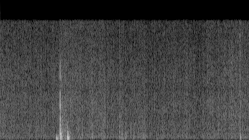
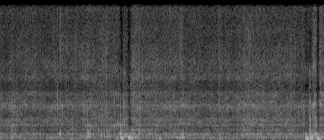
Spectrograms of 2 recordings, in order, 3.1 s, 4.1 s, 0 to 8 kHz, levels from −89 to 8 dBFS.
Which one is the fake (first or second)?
second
